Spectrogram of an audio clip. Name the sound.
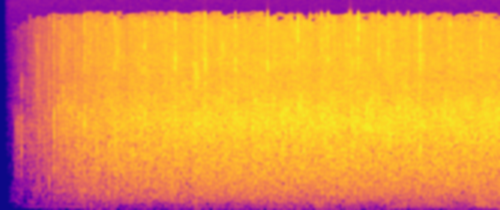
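applause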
